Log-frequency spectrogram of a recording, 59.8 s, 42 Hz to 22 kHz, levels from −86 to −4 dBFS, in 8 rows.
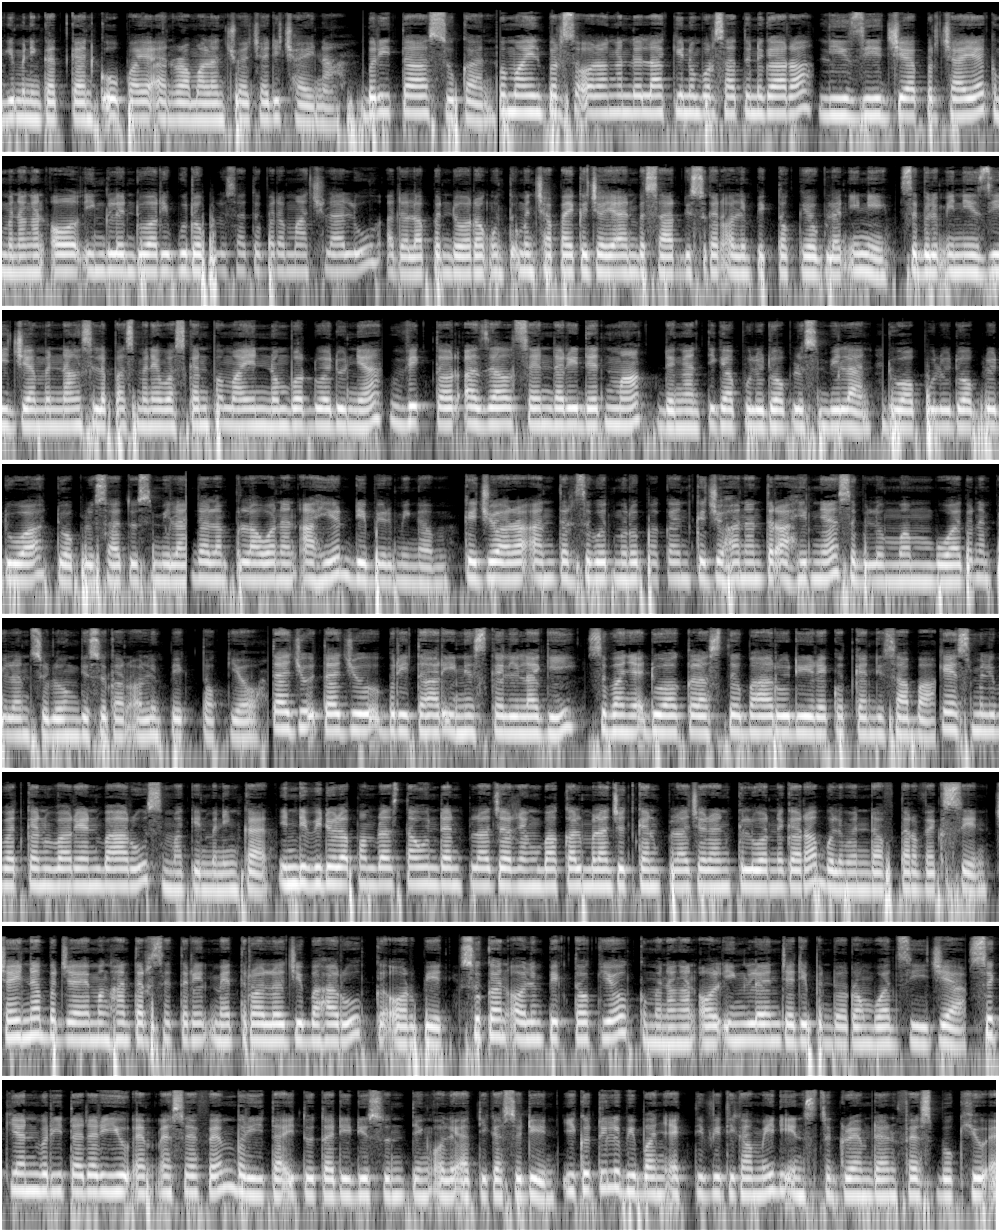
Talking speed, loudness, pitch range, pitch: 145 wpm, -14 LUFS, 175-195 Hz, 185 Hz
